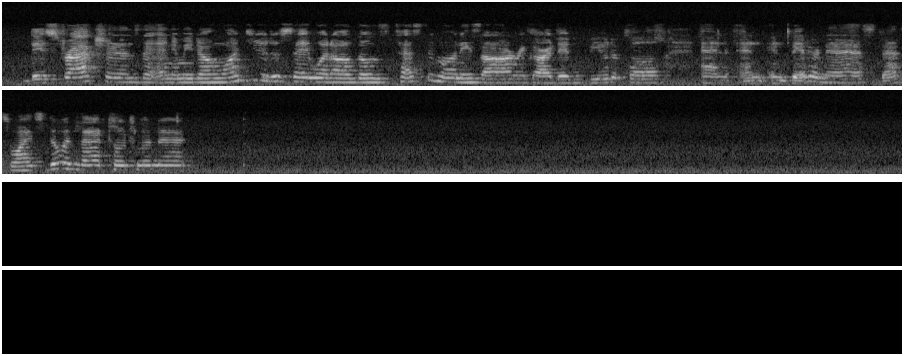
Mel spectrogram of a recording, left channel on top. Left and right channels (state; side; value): silent; right; digital silence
